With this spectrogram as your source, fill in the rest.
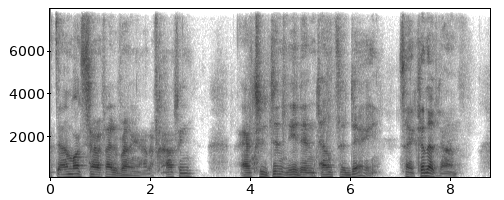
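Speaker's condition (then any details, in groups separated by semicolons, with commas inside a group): Brain injury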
